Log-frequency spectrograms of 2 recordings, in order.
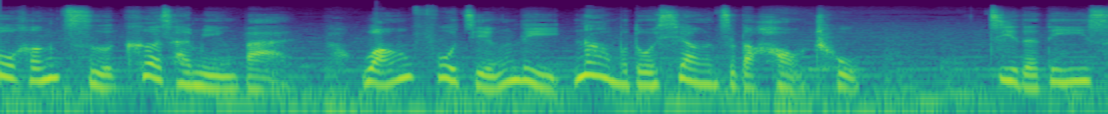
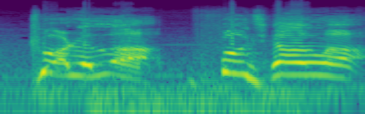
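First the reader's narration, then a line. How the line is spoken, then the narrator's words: Loud shouting. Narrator (Chinese): 有人大声喊着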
